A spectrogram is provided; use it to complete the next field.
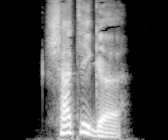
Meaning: inflection of schattig: 1. strong/mixed nominative/accusative feminine singular 2. strong nominative/accusative plural 3. weak nominative all-gender singular
- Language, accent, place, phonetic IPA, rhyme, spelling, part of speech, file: German, Germany, Berlin, [ˈʃatɪɡə], -atɪɡə, schattige, adjective, De-schattige.ogg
